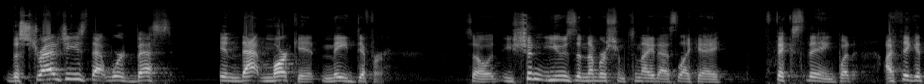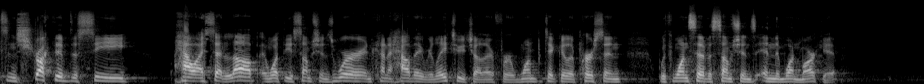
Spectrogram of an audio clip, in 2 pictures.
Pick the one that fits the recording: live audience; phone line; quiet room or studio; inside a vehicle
live audience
